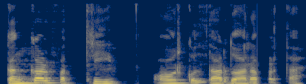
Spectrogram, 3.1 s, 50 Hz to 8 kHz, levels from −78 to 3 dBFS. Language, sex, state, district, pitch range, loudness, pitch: Hindi, male, Uttar Pradesh, Budaun, 145-165 Hz, -18 LUFS, 155 Hz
